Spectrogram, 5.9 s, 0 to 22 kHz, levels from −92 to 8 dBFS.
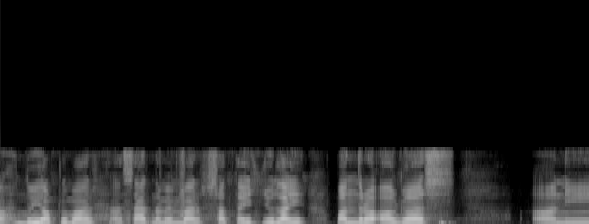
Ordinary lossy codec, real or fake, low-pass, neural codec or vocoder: none; real; 7.2 kHz; none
